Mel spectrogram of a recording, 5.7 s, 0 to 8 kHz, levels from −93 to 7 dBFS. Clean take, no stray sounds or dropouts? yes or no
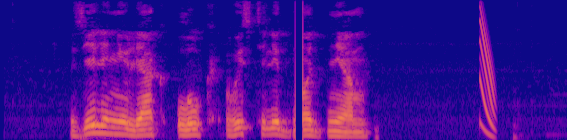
no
